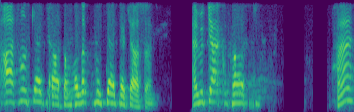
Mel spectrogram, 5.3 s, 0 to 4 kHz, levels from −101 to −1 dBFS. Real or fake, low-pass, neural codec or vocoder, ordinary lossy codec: real; 3.6 kHz; none; none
